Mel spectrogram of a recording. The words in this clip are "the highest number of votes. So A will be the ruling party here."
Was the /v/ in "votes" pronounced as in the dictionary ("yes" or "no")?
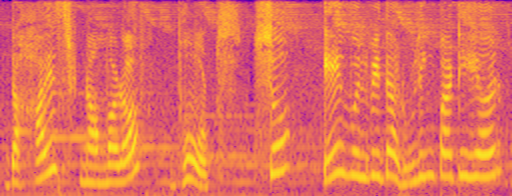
no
